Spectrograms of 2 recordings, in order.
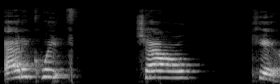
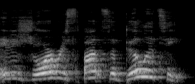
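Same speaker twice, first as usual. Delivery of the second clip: ordinary talk, nothing marked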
